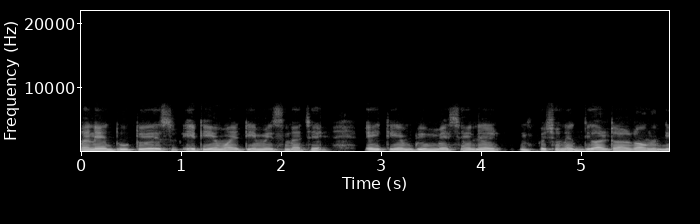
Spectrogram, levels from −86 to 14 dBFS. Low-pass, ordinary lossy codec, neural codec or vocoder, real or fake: none; none; codec, 16 kHz, 4 kbps, FunCodec, trained on Chinese and English, 50 frames a second; fake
